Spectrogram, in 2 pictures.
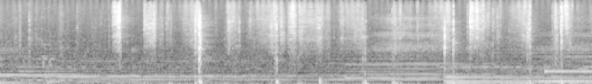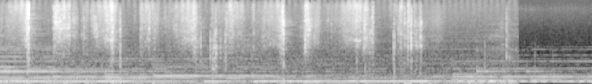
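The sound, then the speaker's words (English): A small deck of Witch's Familiar Runic Oracle cards is shuffled. A few crisp snaps come first, then a continuous papery riffling and sliding, moderately loud and steady, that cuts off abruptly near the end. “We're going to start off with the Witch's Familiar Runic Oracle. That's my little tiny deck of cards.”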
